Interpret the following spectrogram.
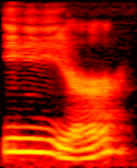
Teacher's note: when i say ear i'm starting with a tense e sound this e sound most of you have in your native language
